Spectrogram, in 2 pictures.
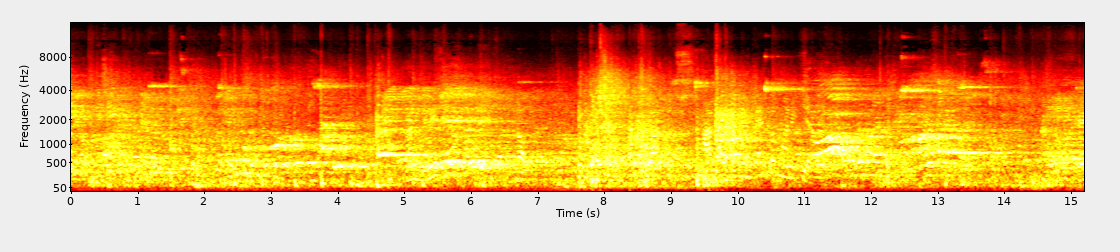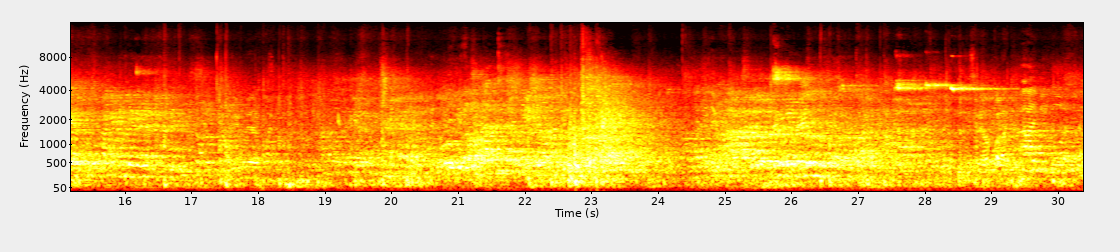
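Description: Chatter of several voices echoing in a large sports hall, with balls bouncing on the hard floor now and then.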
